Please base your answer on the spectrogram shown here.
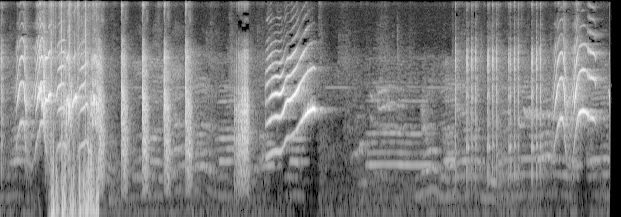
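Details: Javan myna mimicking, varied song used to provoke other mynas: a loud harsh noisy burst, then clicks, rising and falling whistled slurs, a flat whistle and fast scratchy chatter.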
